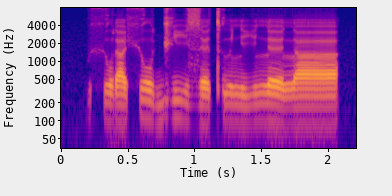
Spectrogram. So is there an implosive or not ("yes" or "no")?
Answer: no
